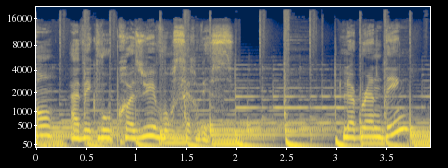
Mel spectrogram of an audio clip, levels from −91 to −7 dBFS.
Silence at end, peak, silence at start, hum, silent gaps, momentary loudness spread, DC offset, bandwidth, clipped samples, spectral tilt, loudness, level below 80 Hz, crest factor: 0 s; 0 dBFS; 0 s; none; none; 6 LU; under 0.1%; over 20 kHz; under 0.1%; -5.5 dB/octave; -12 LUFS; -20 dBFS; 12 dB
